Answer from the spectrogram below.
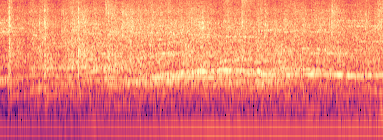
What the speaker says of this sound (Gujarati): તમારા મેડમ માટે એક જોરદાર તાળી પાડો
